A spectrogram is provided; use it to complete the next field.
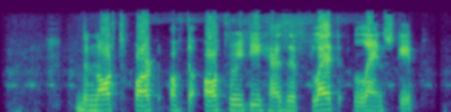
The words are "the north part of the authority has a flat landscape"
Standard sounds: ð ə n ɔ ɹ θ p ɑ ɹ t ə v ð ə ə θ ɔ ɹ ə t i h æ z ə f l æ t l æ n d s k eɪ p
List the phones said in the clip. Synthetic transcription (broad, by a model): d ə n ɔ ɹ t p ɑ ɹ t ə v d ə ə t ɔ ɹ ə t i h æ z ə f l æ t l æ n d s k eɪ p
